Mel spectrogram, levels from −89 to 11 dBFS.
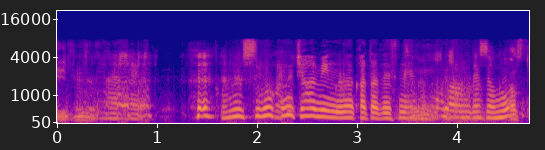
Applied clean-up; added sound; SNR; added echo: neural separator model SepFormer DNS4.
